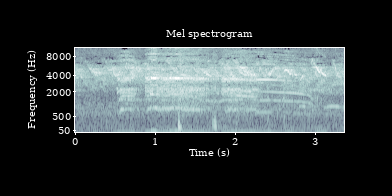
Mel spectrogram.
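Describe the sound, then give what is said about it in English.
A rooster crows in the early-morning hours with a fairly faint, drawn-out call that breaks into clucking-like catches. It is heard alone with no talk. “Apparently, 5:30 a.m. is every bird's alarm clock. So, like, 3:30 to 5:30 is just the rooster.”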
